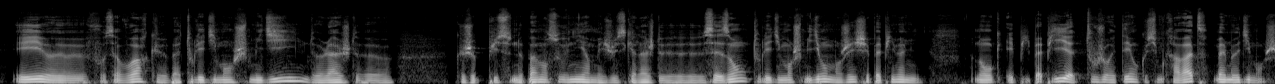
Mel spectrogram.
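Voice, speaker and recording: Dry and close with no echo, a man's dark, mellow tone sits at a fairly low pitch with fairly even intonation. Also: moderate pace, very clean recording, silent background. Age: 40s. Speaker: tailor. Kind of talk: casual chat.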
